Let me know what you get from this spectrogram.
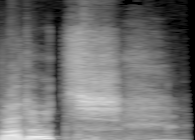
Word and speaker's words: Vaduz: Vaduz.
